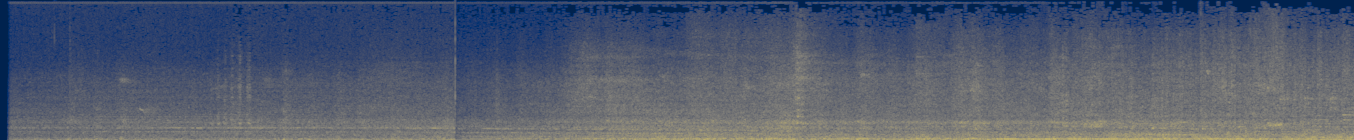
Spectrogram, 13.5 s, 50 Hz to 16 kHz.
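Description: Class 66 diesel-electric locomotive, with its two-stroke EMD V12 engine, approaching and passing close at the head of a container freight train, growing steadily louder. Its wheels clatter over the rails as it comes alongside.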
